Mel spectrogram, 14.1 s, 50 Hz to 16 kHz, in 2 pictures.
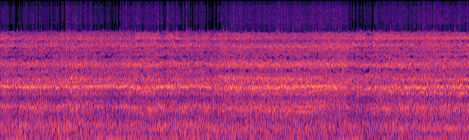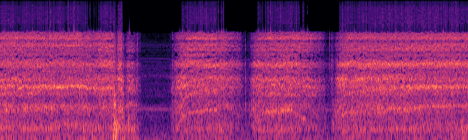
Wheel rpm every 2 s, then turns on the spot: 230, 220, 220, 210, 160, 100, 160.
none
